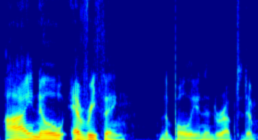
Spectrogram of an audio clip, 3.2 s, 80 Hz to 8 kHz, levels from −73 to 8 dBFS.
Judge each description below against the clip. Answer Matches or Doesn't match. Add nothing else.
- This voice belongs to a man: Matches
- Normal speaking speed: Doesn't match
